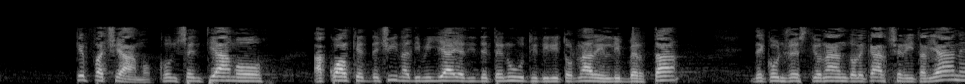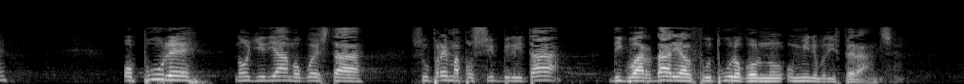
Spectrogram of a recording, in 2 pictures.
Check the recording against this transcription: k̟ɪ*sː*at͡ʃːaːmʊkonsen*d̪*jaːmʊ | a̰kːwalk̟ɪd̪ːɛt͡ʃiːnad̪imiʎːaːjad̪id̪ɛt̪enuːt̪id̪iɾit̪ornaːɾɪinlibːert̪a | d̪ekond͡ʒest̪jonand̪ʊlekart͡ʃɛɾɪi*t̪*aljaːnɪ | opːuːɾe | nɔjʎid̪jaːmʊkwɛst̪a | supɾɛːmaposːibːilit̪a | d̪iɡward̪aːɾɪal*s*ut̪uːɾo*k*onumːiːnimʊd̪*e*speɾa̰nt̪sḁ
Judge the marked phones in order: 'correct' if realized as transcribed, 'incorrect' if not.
incorrect, incorrect, correct, incorrect, correct, incorrect

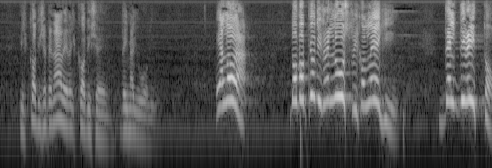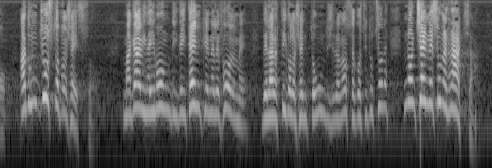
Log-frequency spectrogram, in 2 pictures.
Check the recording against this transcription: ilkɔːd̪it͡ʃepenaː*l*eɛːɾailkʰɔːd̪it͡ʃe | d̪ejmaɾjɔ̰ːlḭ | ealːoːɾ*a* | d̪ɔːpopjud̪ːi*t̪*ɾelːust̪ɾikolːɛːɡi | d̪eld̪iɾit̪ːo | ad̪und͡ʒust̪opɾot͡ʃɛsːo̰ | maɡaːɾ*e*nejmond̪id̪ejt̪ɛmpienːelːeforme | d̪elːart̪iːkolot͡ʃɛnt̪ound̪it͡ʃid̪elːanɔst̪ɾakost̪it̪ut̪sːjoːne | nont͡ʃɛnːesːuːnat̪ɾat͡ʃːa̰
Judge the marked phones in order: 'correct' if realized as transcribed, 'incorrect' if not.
correct, correct, correct, incorrect

